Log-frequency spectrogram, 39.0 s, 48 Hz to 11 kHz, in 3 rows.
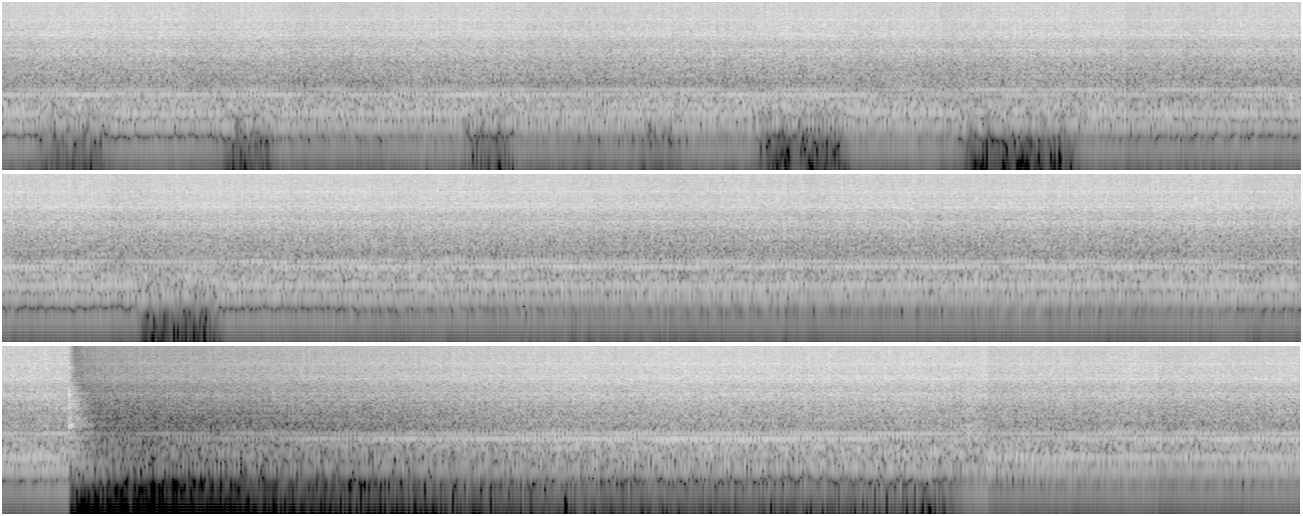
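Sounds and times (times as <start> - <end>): lathe machine hum: 0.0 - 38.9.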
